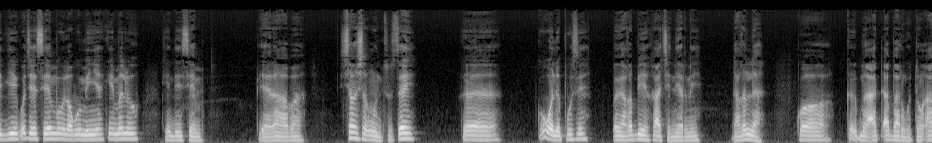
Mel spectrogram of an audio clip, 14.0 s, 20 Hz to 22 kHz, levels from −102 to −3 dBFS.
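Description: Nothing stood out as a technical fault on listening through the speech recording.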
